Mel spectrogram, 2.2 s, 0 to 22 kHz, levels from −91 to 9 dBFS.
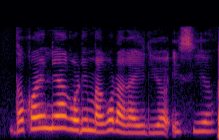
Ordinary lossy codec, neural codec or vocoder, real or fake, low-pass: none; vocoder, 22.05 kHz, 80 mel bands, Vocos; fake; 9.9 kHz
